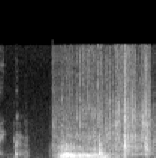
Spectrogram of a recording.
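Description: Crinkling and rustling of the clear plastic bag around a coiled power cord as it is handled, starting about two-thirds of a second in after a brief hush and continuing as an uneven crackle.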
